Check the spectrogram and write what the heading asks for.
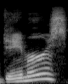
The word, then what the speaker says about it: GVMERS: It's called Gamers, but it's spelled GVMERS. So instead of A, it's a V.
